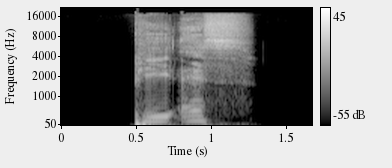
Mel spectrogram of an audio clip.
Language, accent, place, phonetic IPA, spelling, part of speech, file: German, Germany, Berlin, [peːˈʔɛs], PS, abbreviation, De-PS.ogg
- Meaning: 1. abbreviation of Pferdestärke (“metric horsepower”) 2. abbreviation of Postskriptum (“post scriptum”) 3. abbreviation of Proseminar (“proseminar”) 4. abbreviation of Personenstunde (“man-hour”)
